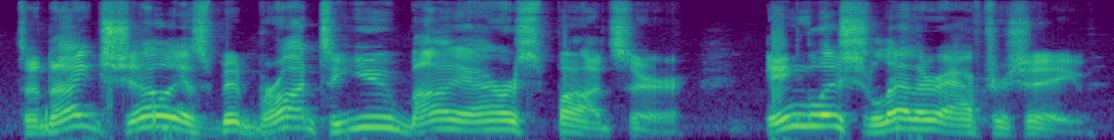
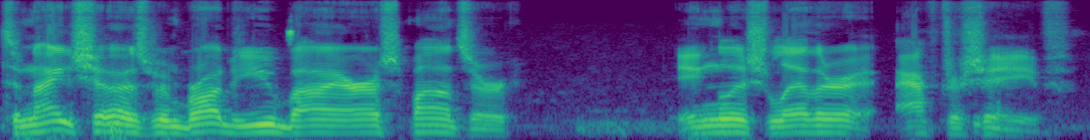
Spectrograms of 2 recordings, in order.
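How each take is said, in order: First: It is read in a put-on announcer voice. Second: It is read in an ordinary speaking voice.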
